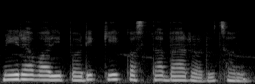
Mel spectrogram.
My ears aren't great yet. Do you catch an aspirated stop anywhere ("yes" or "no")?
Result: yes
